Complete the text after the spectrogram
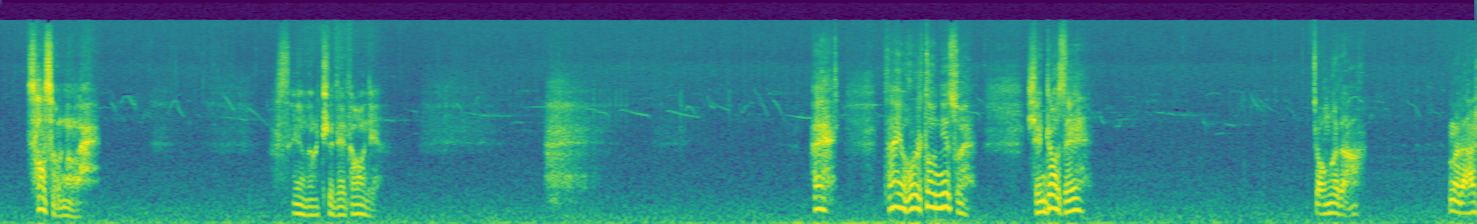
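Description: A young man speaks calmly, close by.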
